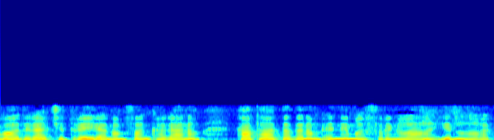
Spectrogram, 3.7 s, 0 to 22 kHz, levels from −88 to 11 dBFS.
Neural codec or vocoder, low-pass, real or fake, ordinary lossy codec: codec, 16 kHz in and 24 kHz out, 1 kbps, XY-Tokenizer; 5.4 kHz; fake; none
